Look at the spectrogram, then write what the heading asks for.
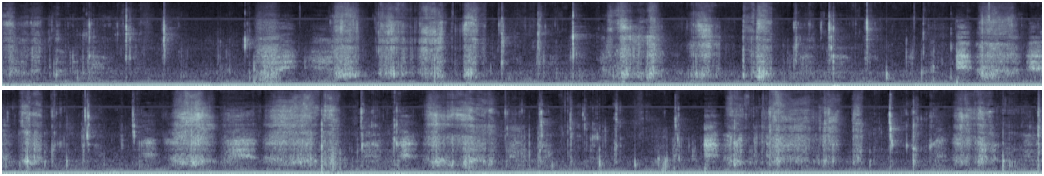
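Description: Close-miked eating of salt-baked chicken: chewing and biting with many irregular short mouth noises, and the meat being torn apart by plastic-gloved hands, over a steady low hum.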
